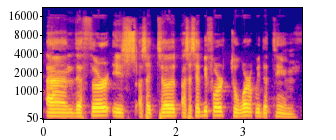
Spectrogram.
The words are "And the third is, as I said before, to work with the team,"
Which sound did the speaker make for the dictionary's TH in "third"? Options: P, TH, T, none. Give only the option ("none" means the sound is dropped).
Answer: TH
